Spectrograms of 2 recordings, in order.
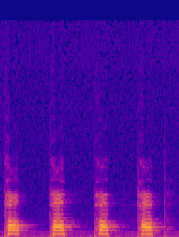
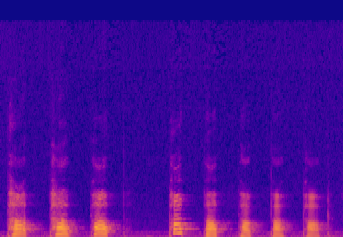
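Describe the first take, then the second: First: High, punchy pop pop; bubble-popping play voice; playful popping. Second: High pops falling back to usual pitch; playful popping again. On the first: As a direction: pop each P crisply for the baby. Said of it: "practice the P sound". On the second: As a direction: pop pop with a changing tune. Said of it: "Say it again". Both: Shown as a demonstration.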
